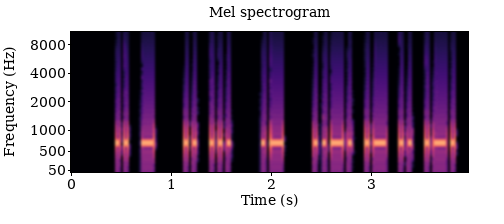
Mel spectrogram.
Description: Morse code, heard as a keyed tone, about 28 wpm, 700 Hz. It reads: IT IS A FAIR
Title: Sentences from Top 1600 Words 28wpm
